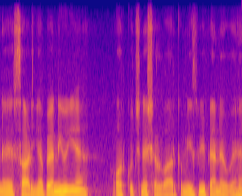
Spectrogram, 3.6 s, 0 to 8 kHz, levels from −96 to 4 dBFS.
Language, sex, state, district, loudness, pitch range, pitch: Hindi, male, Delhi, New Delhi, -16 LUFS, 95-120 Hz, 100 Hz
